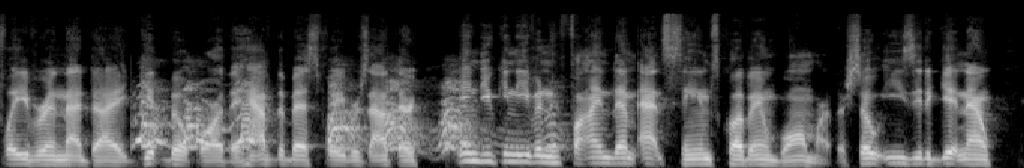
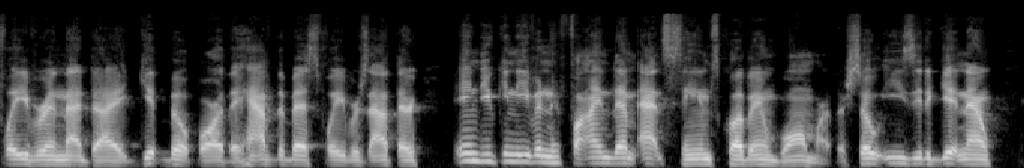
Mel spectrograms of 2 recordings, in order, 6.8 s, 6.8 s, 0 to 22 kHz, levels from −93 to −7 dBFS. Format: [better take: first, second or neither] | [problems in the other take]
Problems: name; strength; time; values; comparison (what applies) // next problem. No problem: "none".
second | dog barking; noticeable; from 1 to 3.5 s; peak 1 dB below the speech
